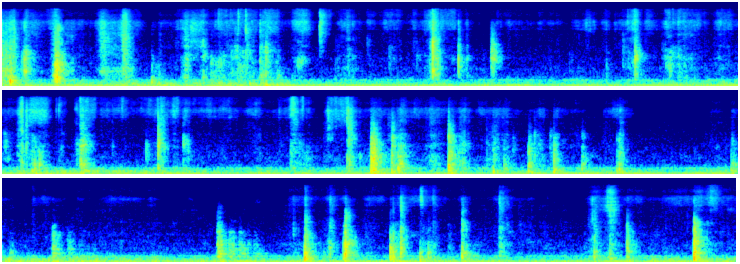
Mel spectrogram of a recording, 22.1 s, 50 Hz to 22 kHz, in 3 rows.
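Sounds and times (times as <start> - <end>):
sneakers clicking and rustling: 0.0 - 5.1, 10.1 - 13.8, 17.6 - 20.0, 20.6 - 22.0
low steady hum: 0.0 - 22.0.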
